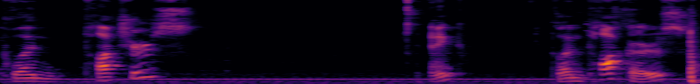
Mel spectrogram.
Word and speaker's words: Glentauchers: Glentauchers, more like talk, with a little roll in it.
